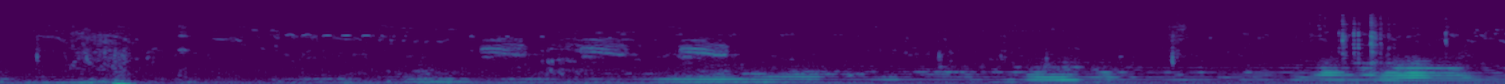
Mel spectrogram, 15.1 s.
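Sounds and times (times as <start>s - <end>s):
steady low hum: 0.0s - 15.0s
birds chirping: 0.4s - 9.6s
harsh bird calls: 4.7s - 7.4s.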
